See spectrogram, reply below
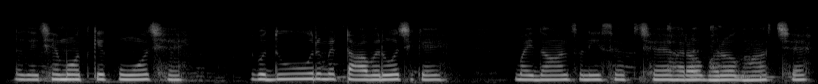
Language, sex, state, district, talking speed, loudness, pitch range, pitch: Maithili, female, Bihar, Bhagalpur, 145 wpm, -29 LUFS, 210-230 Hz, 220 Hz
